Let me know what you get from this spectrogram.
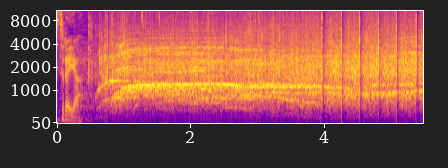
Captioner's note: sustained applause and cheering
